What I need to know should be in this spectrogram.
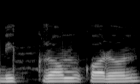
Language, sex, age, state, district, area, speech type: Bengali, male, 18-30, West Bengal, Birbhum, urban, spontaneous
